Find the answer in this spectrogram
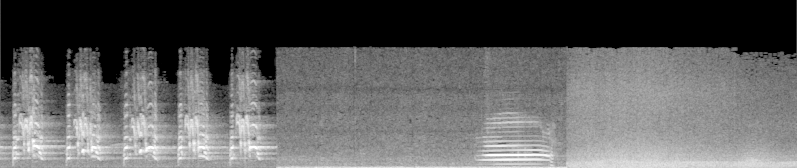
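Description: Bald eagle calling: a series of five quick, high piping notes. Then, after a low rumble, a kitten gives a single meow about five seconds in, followed by a steady hiss.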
